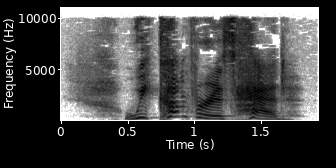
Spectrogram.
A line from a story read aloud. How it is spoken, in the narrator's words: she cried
